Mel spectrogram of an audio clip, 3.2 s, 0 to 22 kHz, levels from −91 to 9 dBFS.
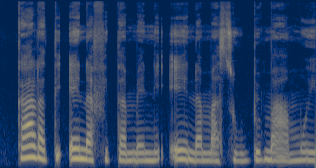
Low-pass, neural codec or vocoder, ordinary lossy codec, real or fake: none; vocoder, 44.1 kHz, 128 mel bands every 256 samples, BigVGAN v2; none; fake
